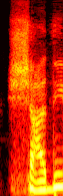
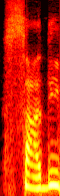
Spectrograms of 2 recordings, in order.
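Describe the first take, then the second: First: शादी said with a clear "sh" sound, shaadi; correct pronunciation. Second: शादी said with a plain "s", saadi; common wrong pronunciation. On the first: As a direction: start शादी with a proper sh. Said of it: "सही उच्चारण है शादी". (शादी को "श" की आवाज़ से बोलें) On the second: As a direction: say शादी with "s" instead of "sh". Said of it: "शादी भी लोग बोलते हैं". (शादी को "स" की आवाज़ से, सादी बोलें) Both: Shown as a demonstration.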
